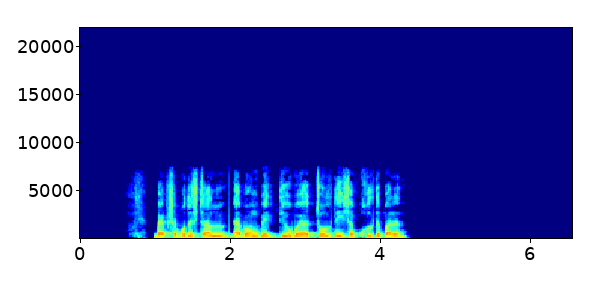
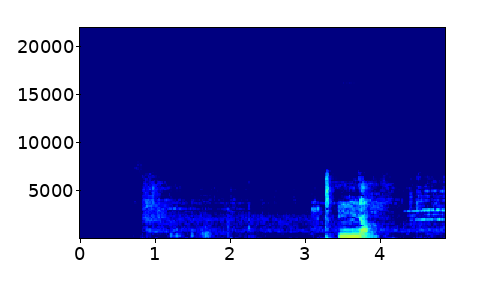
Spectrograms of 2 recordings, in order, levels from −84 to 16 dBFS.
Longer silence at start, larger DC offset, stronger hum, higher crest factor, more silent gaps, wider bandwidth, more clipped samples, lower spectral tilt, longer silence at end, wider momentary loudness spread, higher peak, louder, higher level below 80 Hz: second, 0.95 s vs 3.25 s; neither; neither; second, 16 dB vs 22 dB; neither; about the same, 7.4 kHz vs 7.2 kHz; neither; first, -7 dB/octave vs -4.5 dB/octave; first, 2.25 s vs 0.05 s; second, 4 LU vs 28 LU; first, -2 dBFS vs -18 dBFS; first, -17 LUFS vs -33 LUFS; first, -60 dBFS vs -80 dBFS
